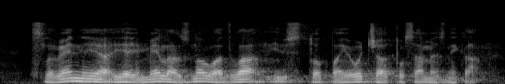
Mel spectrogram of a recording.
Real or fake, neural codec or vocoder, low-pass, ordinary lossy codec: fake; codec, 16 kHz, 2 kbps, FunCodec, trained on Chinese and English, 25 frames a second; 7.2 kHz; Opus, 64 kbps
